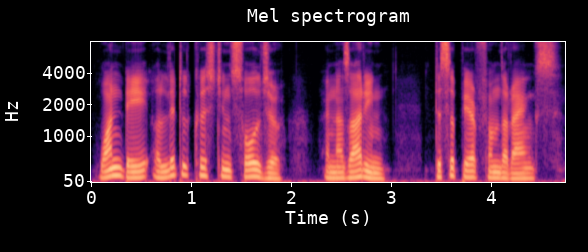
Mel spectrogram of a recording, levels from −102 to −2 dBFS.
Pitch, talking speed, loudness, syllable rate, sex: 130 Hz, 125 wpm, -20 LUFS, 5.9 syllables/s, male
